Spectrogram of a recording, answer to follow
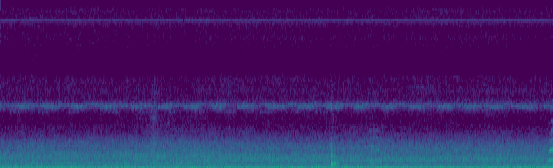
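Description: Steady low hum with a hiss and a faint, steady high-pitched tone, with a brief faint blip about five seconds in.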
